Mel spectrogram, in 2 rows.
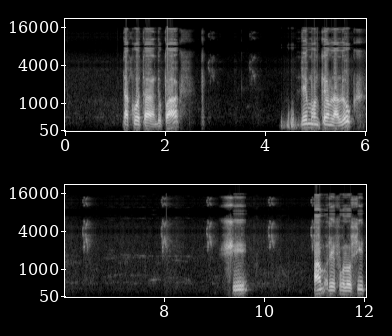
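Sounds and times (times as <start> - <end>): small bird chirping: 2.7 - 4.0, 6.2 - 9.2, 9.8 - 11.2.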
